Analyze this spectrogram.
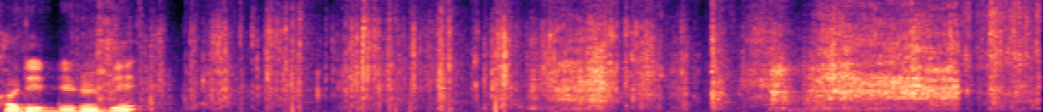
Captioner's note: paper crinkling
